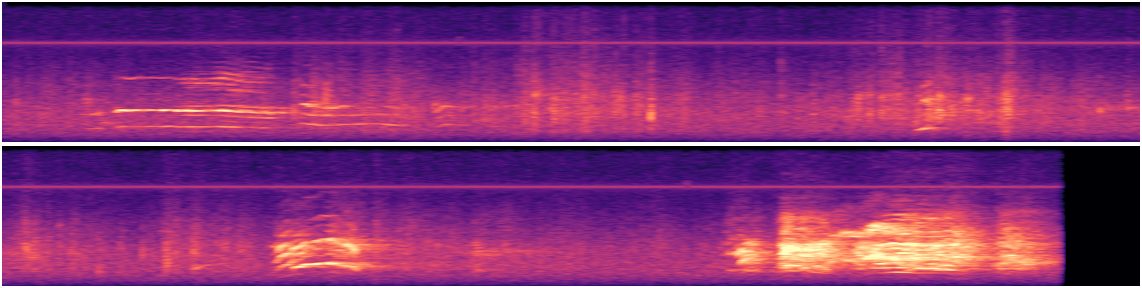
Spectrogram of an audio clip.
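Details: Red foxes near a burrow with cubs, in the territory of a breeding pair, give thin, high, wavering calls and then harsh, raspy, shrill screams; a female screaming in the male's presence is also recorded nearby.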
